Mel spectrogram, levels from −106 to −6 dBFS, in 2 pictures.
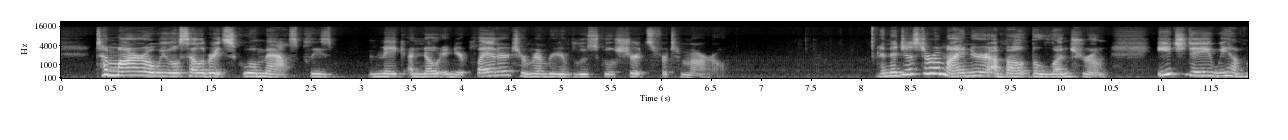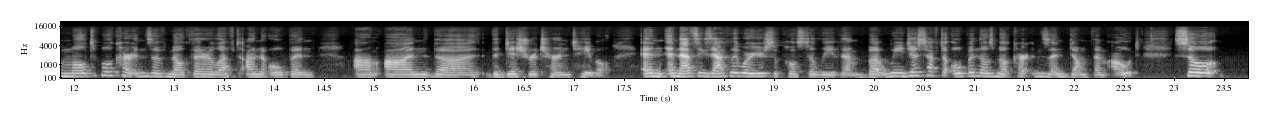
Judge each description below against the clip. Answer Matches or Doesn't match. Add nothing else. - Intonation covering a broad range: Doesn't match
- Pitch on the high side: Matches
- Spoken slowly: Doesn't match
